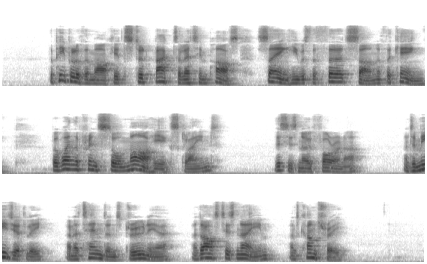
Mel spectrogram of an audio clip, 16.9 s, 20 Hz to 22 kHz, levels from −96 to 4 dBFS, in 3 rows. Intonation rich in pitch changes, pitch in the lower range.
Yes: wide, 6.0 semitones; low, 130 Hz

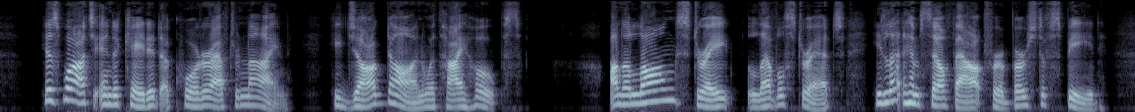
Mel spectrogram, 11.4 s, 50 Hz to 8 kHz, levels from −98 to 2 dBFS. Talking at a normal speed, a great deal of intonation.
Yes: average, 150 wpm; wide, 5.8 semitones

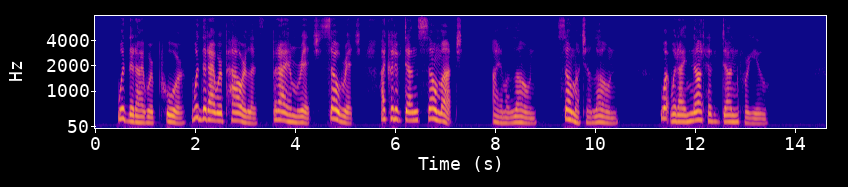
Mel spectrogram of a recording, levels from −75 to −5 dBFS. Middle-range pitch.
Yes: medium, 175 Hz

